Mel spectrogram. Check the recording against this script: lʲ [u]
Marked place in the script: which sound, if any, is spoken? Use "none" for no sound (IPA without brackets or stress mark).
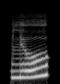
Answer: o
